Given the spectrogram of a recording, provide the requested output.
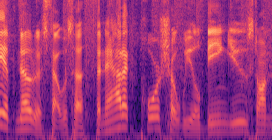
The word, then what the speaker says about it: Fanatec: Anyway, Thomas of Fanatic, and we've been getting some crap about not crap, but people have been correcting us about calling it Fanatec or not calling it Fanatec. It's Fanatic, right, Thomas?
